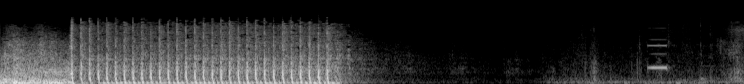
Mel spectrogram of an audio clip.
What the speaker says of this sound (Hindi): यूक्रेन की मिलिट्री से ग्राउंड पर मैदान जंग में लड़ती हुई और फायरिंग करती हुई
